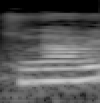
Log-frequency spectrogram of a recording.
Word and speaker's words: tsunami: सुनामी में T silent होता है, जो नवयुवक हमारे देख रहे हैं और जो यहाँ भी बैठ करके लुत्फ उठा रहे हैं।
